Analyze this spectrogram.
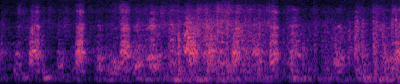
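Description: Chickens cluck and chatter in a busy, continuous flock, the overlapping short calls filling the scene at a steady moderate level with no one talking.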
